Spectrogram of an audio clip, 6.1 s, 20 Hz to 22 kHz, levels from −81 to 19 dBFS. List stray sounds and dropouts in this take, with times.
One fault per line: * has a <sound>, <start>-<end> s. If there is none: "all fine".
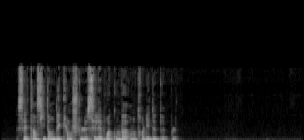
all fine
